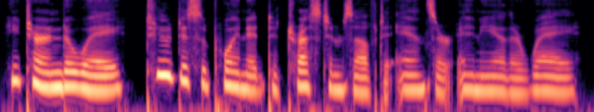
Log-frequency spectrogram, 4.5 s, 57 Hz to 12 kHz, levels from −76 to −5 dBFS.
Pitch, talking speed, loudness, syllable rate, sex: 185 Hz, 175 wpm, -18 LUFS, 5.3 syllables/s, female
